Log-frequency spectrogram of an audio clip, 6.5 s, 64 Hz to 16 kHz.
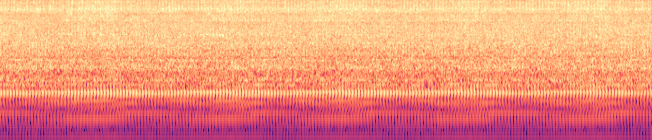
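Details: NorthStar 8000 PPG generator with a 13 hp Honda GX390, refueled, governor set screw adjusted to about 61 Hz (target about 61.5 Hz): steady even drone with a constant mid hum, no surging or misses; governor holds speed; normal run.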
